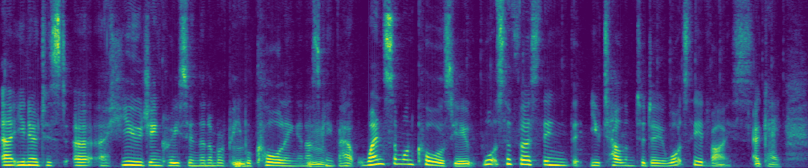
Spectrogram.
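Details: Adult woman speaking; no speech disorder.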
